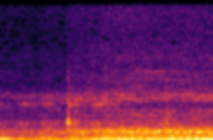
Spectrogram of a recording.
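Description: Quiet room tone with a faint steady low hum and one faint tick about two-thirds of a second in.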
